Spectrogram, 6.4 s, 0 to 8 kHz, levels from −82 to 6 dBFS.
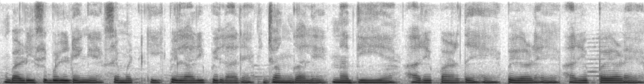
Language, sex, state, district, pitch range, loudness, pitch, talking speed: Hindi, female, Bihar, Gopalganj, 185-195 Hz, -13 LUFS, 190 Hz, 195 wpm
